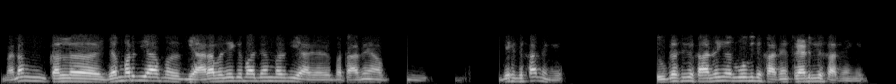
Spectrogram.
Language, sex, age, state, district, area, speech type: Hindi, male, 45-60, Madhya Pradesh, Jabalpur, urban, conversation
